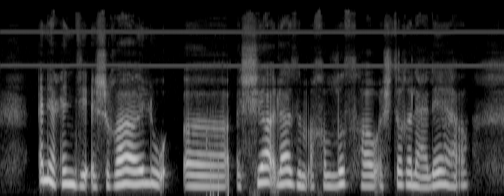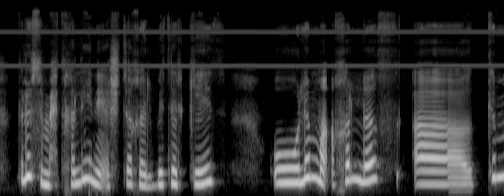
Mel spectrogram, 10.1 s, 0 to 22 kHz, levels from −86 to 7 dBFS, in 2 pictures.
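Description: A switching power supply is running in an audible burst mode or beating with another one, and its switching frequency leaks into the signal as a switching supply whistle for the whole clip. The result is a thin, high tone wandering within roughly 5.5 to 5.6 kHz, sitting about 30 dB below the speech. It is faint.

From 2.06 to 2.32 s, between "انا عندي اشغال" and "لازم اخلصها واشتغل عليها", weak DAB reception lets bit errors slip past the error correction into the MP2 stream. A fraction of a percent of bits are corrupted, so wrong samples put short noise blips in single sub-bands, and wrong scale factors, where they get through, make sub-bands jump in level for up to a frame. This is DAB burbling: a quarter-second of blips and level jumps, which fits roughly a dozen damaged frames.

The same DAB burbling returns from 5.93 to 6.14 s, between "واشتغل عليها فلو سمحت" and "بتركيز ولما". The errors again reach the MP2 data, putting blips into single sub-bands and making them jump in level where wrong scale factors get through, producing a slightly shorter burst, consistent with around ten corrupted frames.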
